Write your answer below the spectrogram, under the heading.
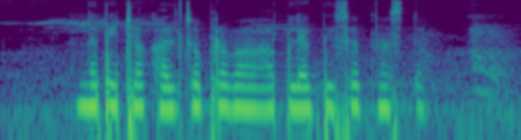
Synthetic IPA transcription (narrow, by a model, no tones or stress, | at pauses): nət̪it͡ɕjakʰalt͡sɔpɾəʋaɦapljak̚d̪isət̪nəst̪a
